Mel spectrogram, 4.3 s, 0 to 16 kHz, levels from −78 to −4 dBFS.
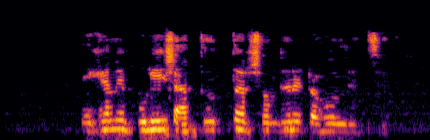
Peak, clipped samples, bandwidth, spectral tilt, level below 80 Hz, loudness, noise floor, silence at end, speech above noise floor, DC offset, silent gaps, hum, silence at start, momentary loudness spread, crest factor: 0 dBFS; under 0.1%; 7.8 kHz; -3 dB/octave; -56 dBFS; -17 LUFS; -68 dBFS; 0.5 s; 50 dB; under 0.1%; none; none; 0.8 s; 13 LU; 20 dB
